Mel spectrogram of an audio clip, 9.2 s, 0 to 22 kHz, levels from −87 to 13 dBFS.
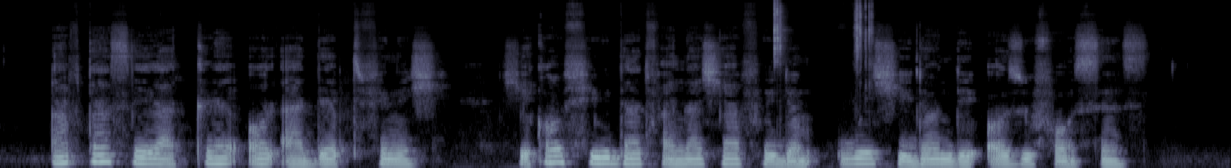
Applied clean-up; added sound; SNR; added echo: neural mask model Resemble Enhance denoiser.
